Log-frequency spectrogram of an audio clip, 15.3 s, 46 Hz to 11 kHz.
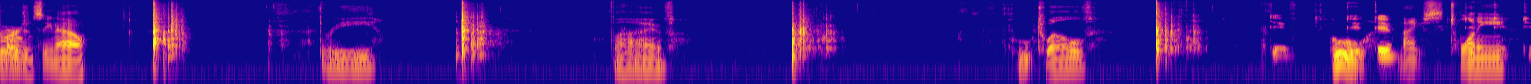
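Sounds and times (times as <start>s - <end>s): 
speech: 0.1s - 1.0s, 3.2s - 3.8s, 6.1s - 6.8s, 10.2s - 11.0s, 12.7s - 15.2s
dice tumbling across a table: 1.6s - 1.9s, 4.6s - 5.0s, 7.9s - 8.5s, 11.6s - 12.1s.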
